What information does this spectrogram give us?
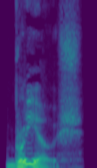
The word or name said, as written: brioche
